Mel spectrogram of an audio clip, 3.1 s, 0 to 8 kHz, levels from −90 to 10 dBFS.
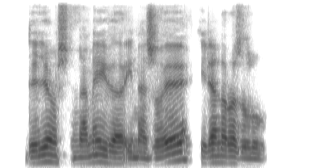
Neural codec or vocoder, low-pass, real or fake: codec, 16 kHz, 4 kbps, X-Codec, HuBERT features, trained on balanced general audio; 7.2 kHz; fake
